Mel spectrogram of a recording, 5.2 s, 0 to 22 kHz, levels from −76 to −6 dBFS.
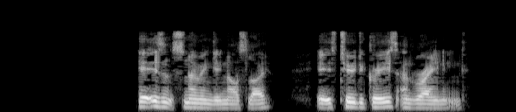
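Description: Throughout the speech, the encoder has had too few bits to describe the signal. The heavy damage is likely from low-delay AAC compression of the AAC-ELD kind, consistent with a stream of around 16 kbps. Its short frames cannot resolve the pitch harmonics cleanly, so the voice comes across rough and grainy, with noise filling the gaps between harmonics. Nothing is present above 7.7 kHz, leaving the top band dull and thin.

From 1.35 to 1.39 s, pre-echo appears. A sharp attack landed late in a transform block, and the coding noise sized for that loud onset was spread back across the quiet stretch before it, about 34 ms in all. The result is a brief hiss that arrives just ahead of the attack, and the onset itself sounds softened and smeared rather than crisp.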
